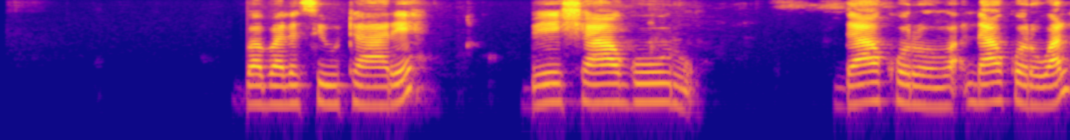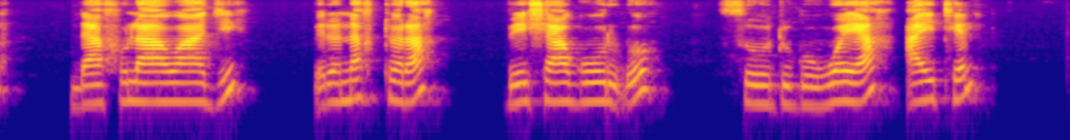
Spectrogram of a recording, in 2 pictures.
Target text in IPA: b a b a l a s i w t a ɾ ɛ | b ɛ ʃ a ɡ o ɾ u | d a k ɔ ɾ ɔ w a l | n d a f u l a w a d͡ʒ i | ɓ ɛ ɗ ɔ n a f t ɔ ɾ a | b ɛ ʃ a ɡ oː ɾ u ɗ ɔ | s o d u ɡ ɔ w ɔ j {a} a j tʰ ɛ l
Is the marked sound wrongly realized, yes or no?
no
